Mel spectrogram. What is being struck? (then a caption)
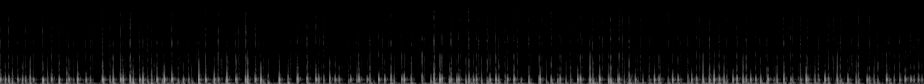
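Thick paperback book, paper block with card cover. A thick paperback copy of Salem's Lot, a solid paper block with a card cover, is held in the hand and tapped fast with fingertips and nails on the cover and page edges. The result is a rapid, steady stream of short, dull taps with a low, hollow thud around 210 Hz and almost no bright content.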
